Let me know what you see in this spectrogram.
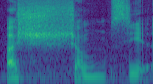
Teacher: Kalau asy-syamsiyah, nggak ada al kita sebut. Tapi langsung a-nya melebur ke huruf ketiga.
